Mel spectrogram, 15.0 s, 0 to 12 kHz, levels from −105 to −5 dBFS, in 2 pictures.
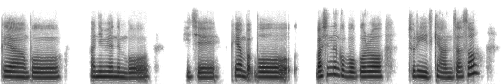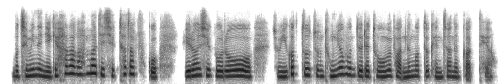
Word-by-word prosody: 그냥 190 Hz, -3 st, +2 dB
뭐 175 Hz, 0 st, +1 dB, 0.4 s
아니면은 190 Hz, -2 st, +1 dB
뭐 170 Hz, -, 0 dB, 0.6 s
이제 175 Hz, 0 st, -2 dB, 0.2 s
그냥 225 Hz, -4 st, +2 dB
막 -, -, +1 dB
뭐 185 Hz, -, +3 dB, 0.4 s
맛있는 270 Hz, +8 st, +2 dB
거 225 Hz, -, 0 dB
먹으러 190 Hz, +1 st, +3 dB, 0.3 s
둘이 205 Hz, -1 st, 0 dB
이렇게 180 Hz, 0 st, -3 dB
앉아서 190 Hz, -, +1 dB, 0.5 s
뭐 205 Hz, -, -4 dB
재밌는 225 Hz, +1 st, 0 dB
얘기 190 Hz, +4 st, 0 dB
하다가 300 Hz, +3 st, +1 dB
1 280 Hz, +3 st, -5 dB
마디씩 255 Hz, -7 st, 0 dB
찾아보고 285 Hz, -, -1 dB, 0.4 s
이런 225 Hz, +5 st, +3 dB
식으로 215 Hz, -3 st, +3 dB, 0.3 s
좀 190 Hz, -, -4 dB
이것도 255 Hz, +6 st, 0 dB
좀 225 Hz, -3 st, -4 dB
동료분들의 225 Hz, -1 st, 0 dB
도움을 200 Hz, +1 st, 0 dB
받는 190 Hz, -2 st, -1 dB
것도 210 Hz, -1 st, -4 dB
괜찮을 185 Hz, +1 st, -3 dB
것 -, -, -6 dB
같아요. -, -, -11 dB
200 Hz, 295 characters per minute, -24 LUFS, 185-235 Hz, 0.6 s, 뭐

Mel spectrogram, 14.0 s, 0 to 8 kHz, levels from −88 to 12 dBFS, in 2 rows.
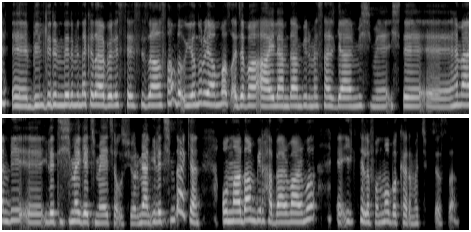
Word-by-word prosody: eee, 230 Hz, -1 st, +1 dB
bildirimlerimi 260 Hz, +1 st, +1 dB
ne 275 Hz, -, 0 dB
kadar 260 Hz, -2 st, +3 dB
böyle 255 Hz, +1 st, +3 dB
sessize 255 Hz, 0 st, -2 dB
alsam 260 Hz, +4 st, +1 dB
da 285 Hz, -, +3 dB
uyanır 265 Hz, +4 st, 0 dB
uyanmaz, 285 Hz, +1 st, +2 dB
acaba 245 Hz, 0 st, +2 dB
ailemden 235 Hz, 0 st, +3 dB
bir 245 Hz, -1 st, -5 dB
mesaj 235 Hz, -1 st, -3 dB
gelmiş 235 Hz, +1 st, -1 dB
mi, 220 Hz, 0 st, -7 dB
işte, 235 Hz, 0 st, -5 dB
eee, 215 Hz, -, -3 dB
hemen 260 Hz, -1 st, +1 dB
bir, 275 Hz, +1 st, -4 dB
eee, 225 Hz, -1 st, -6 dB
iletişime 240 Hz, +2 st, 0 dB
geçmeye 220 Hz, -2 st, 0 dB
çalışıyorum. 200 Hz, 0 st, -9 dB
Yani 220 Hz, +1 st, +2 dB
iletişim 245 Hz, +4 st, -3 dB
derken 260 Hz, -, 0 dB, 0.3 s
onlardan 255 Hz, +2 st, +4 dB
bir 270 Hz, 0 st, -4 dB
haber 230 Hz, -2 st, +1 dB
var 235 Hz, 0 st, +3 dB
mı? 310 Hz, +6 st, 0 dB, 0.3 s
E, 225 Hz, -, -7 dB
ilk 245 Hz, 0 st, -10 dB
telefonuma 230 Hz, -1 st, -3 dB
bakarım 220 Hz, -3 st, -5 dB
açıkçası. 200 Hz, +3 st, -15 dB
240 Hz, 160 wpm, -22 LUFS, 230-260 Hz, 0.3 s, onlardan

